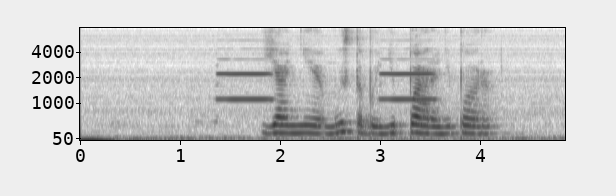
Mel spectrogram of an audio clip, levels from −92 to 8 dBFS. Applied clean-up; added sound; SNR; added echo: none; Wind instrument, woodwind instrument; 3 dB; reverberation time 0.5 s.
